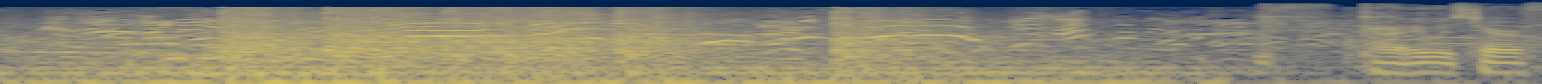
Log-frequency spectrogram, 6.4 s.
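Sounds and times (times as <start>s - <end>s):
screams of people running: 0.1s - 6.4s
rapid sequence of gunshots: 0.8s - 3.7s
speech: 6.0s - 6.4s.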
